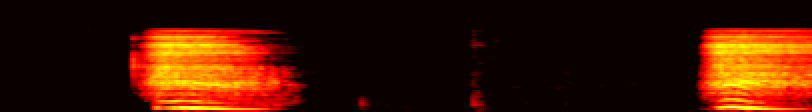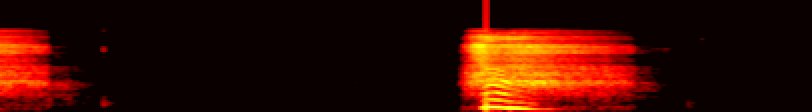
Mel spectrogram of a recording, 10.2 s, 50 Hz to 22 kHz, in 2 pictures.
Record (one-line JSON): {"exhalation_length": "10.2 s", "exhalation_amplitude": 29852, "exhalation_signal_mean_std_ratio": 0.37, "survey_phase": "beta (2021-08-13 to 2022-03-07)", "age": "18-44", "gender": "Female", "wearing_mask": "No", "symptom_fatigue": true, "symptom_onset": "12 days", "smoker_status": "Never smoked", "respiratory_condition_asthma": false, "respiratory_condition_other": false, "recruitment_source": "REACT", "submission_delay": "1 day", "covid_test_result": "Negative", "covid_test_method": "RT-qPCR", "influenza_a_test_result": "Negative", "influenza_b_test_result": "Negative"}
